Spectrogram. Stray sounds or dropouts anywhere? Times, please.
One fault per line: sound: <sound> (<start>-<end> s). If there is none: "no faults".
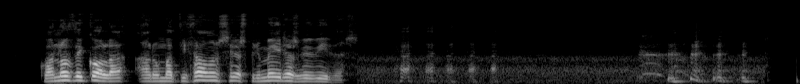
sound: laugh (3.9-5.0 s)
sound: laugh (6.4-7.6 s)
